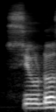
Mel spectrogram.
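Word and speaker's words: pseudo: English में बोलते हैं सडो सॉलिड पी जो है वो साइलेंट रहता है सडो सॉलिड सडो सॉलिड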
